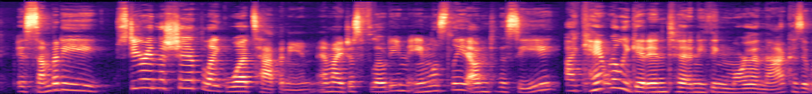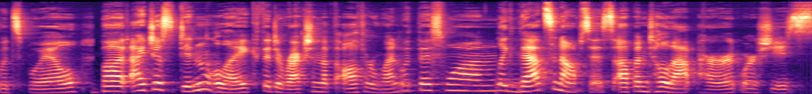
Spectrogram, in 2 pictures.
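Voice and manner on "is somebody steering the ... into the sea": normal talking voice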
